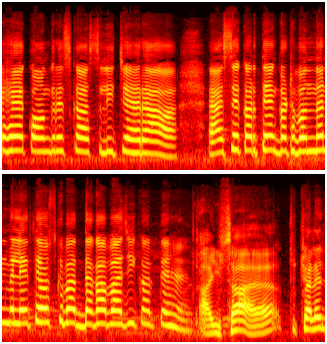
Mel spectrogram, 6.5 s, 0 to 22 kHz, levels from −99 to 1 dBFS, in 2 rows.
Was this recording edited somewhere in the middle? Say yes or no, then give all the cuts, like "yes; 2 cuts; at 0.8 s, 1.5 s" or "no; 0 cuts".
no; 0 cuts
